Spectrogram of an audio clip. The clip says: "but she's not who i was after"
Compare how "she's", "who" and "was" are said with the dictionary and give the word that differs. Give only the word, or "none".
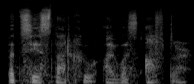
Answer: she's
